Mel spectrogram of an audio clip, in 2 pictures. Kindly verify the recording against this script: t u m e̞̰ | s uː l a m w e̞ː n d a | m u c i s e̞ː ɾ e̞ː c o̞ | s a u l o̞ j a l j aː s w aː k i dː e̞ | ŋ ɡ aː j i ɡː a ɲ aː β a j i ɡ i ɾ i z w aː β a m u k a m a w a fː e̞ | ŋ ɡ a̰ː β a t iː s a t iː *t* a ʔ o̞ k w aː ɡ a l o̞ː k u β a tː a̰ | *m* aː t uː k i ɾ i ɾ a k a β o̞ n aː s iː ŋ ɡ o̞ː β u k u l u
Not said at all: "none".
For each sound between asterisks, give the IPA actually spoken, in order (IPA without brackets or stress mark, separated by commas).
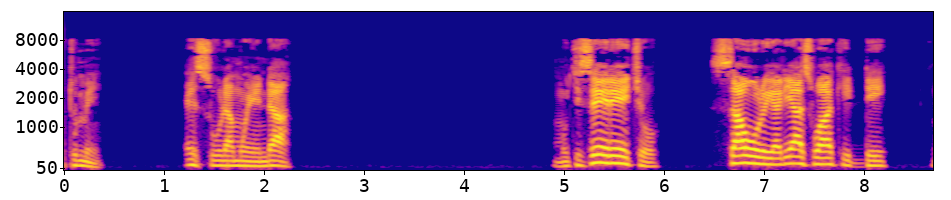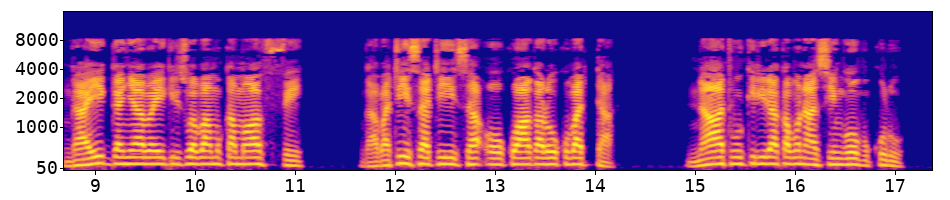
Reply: s, n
